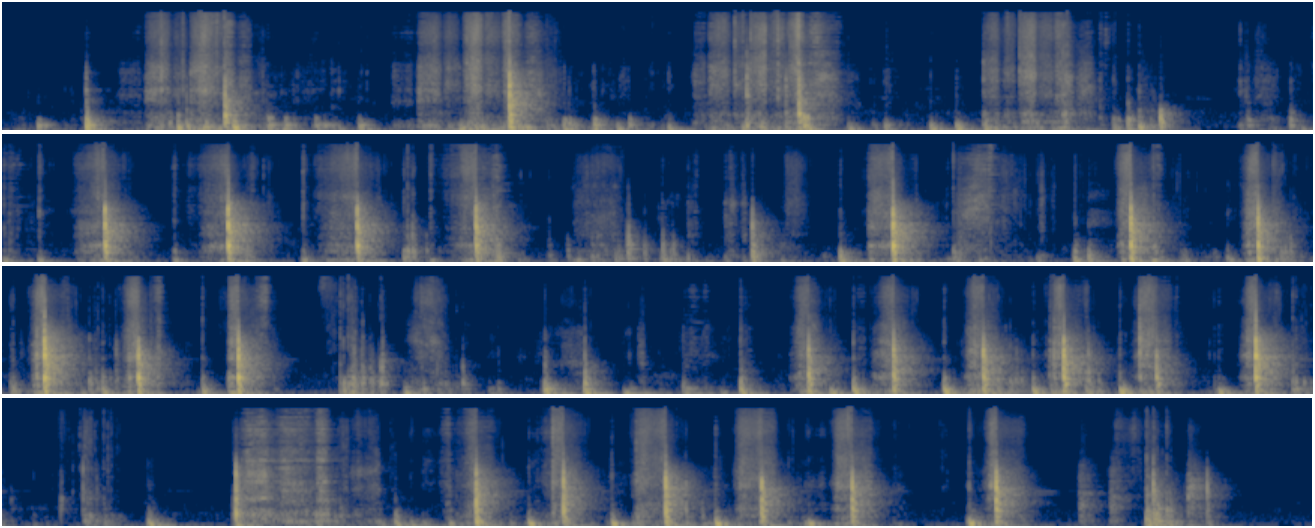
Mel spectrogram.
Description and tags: Cutting Apple
apple, cutting, gala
